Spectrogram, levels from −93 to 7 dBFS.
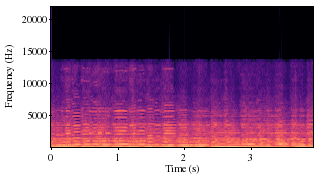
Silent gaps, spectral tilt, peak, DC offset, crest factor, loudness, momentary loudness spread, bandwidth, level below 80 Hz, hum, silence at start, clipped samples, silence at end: none; -6 dB/octave; 0 dBFS; under 0.1%; 10 dB; -13 LUFS; 4 LU; 8 kHz; -22 dBFS; none; 0 s; under 0.1%; 0 s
